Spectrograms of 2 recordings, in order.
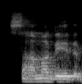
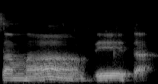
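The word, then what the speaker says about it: समवेत: And by the way, that's Samaveta. It's Samaveta. Yeah. So the devotees of Samaveda or Atharva Veda or Yajur Veda. Yeah. It's there, yeah, I've heard those. So Samaveta, for those who are not familiar with it, it means assembled. Samaveta. So it's not Samaveda.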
